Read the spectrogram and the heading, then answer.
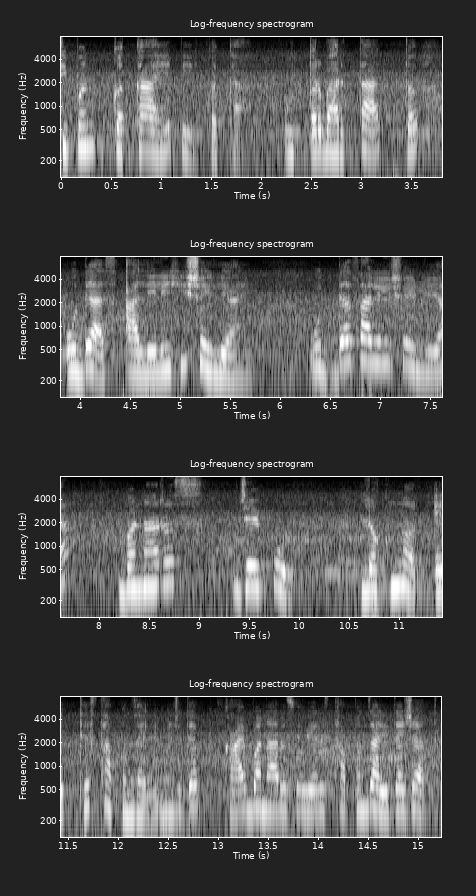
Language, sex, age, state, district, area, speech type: Marathi, female, 18-30, Maharashtra, Satara, urban, spontaneous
